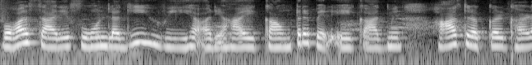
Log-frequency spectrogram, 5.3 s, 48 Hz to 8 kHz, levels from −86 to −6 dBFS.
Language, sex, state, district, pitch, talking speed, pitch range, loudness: Hindi, female, Jharkhand, Palamu, 205 Hz, 190 wpm, 195-215 Hz, -18 LUFS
